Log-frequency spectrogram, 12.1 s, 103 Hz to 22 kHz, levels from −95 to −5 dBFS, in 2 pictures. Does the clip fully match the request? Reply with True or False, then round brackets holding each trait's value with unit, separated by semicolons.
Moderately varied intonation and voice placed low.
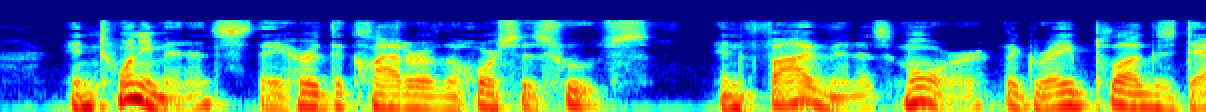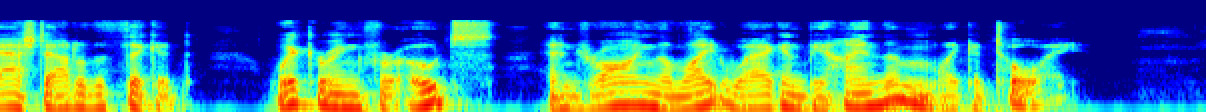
True (3.2 semitones; 125 Hz)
